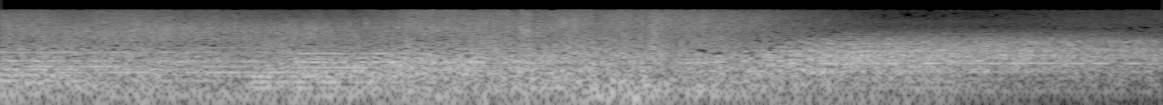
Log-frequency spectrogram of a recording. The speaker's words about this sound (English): Look at the waves, Mina. And the spray.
